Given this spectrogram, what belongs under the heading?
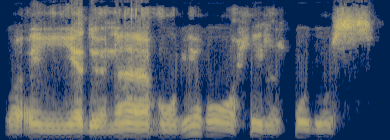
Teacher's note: يحقق كسر الباء بين الضمتين، ضمة الهاء وضمة الراء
